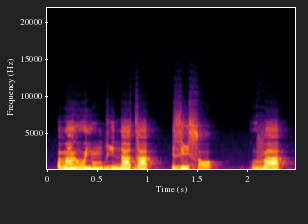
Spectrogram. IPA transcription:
β ã˦ ɣ o˦ j ũ˨˦ b iː˦ n aː˦ d a˦ | z i˦ s ɔ˨ | kʷ ɪ˦ v a˦

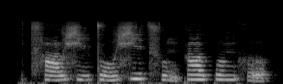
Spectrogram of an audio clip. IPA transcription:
t͡sʰ ɑ˨˦ ʊ̯ ɕ i˨˦ t̪ o˨˦ ʊ̯ ɕ i˦ t͡sʰ ʊ̰˨˩ ŋ k ɑ˦ ʊ̯ p ɤ˦ ŋ x ɤ̰˨˩

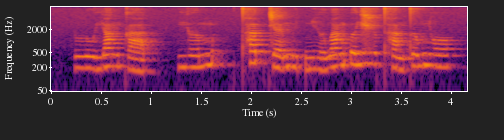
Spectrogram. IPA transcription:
l u˨˩ j a˧ ŋ k a˨˩ t̚ | j ə˧˥ m | t̪ʰ a˦˥ t̚ c ɛ˨˩˦ m i˨˩ t̚ ɲ i˨˩˨ ə̯ w a˧˥ ŋ ʔ əː˧˥ j ɣ i˧˥ ə̯ t̪ʰ a˨˩˨ ŋ t̪ ə˧˥ w ɲ ɔ˧

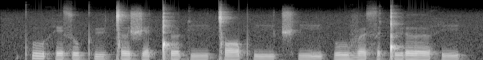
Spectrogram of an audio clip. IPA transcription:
pʰ u h e s u pʰ y ǀ ə ʃ ɛ ǃʰ ə k iː ǀ ɔ pʰ iː t͡ʃʰ i | u v œ s ə ǃ y ɾ əː h i

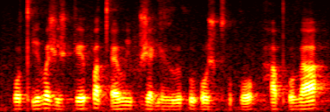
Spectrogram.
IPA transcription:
o tʼ i ð ʌ ʒ i ʒ k e f a tʼ ɛ β i f ʒ ɛ ɡ ɛ ɣ ɯ θ u ʔ o ʒ t͡sʼ o k o | h a pʼ o ð a

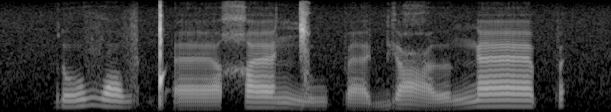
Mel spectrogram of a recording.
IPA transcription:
ɾ o˧˥ v ɔ˧ v ǃʼ æː˩ χ æ˧ ŋ͡ǀ u˩ p æ˩ bʲ ə˧ ʕ əː˩˧ ŋ æː˥ p

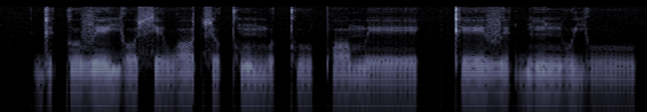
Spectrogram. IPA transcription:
ɡ ɪ˨ k ʊ˦ v e˦ j o˨ s ɪ˨ w ɔ˦˨ t͡s ʊ˨ kʰ ũ˨ m ʊ˨ kʰ u˦˨ pʰ ɔ˦ m eː˨ | kʰ eː˦ v ɪ˦ ɡ͡b ĩ˦ ɲ u˨ j uː˨

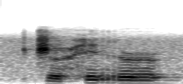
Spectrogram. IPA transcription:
t͡ʃ ə˞˨ h e˦ r ə˞˦

